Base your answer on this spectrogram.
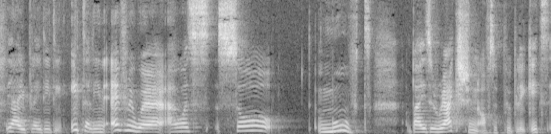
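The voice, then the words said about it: French accent in English. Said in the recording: “when you're French, you do that with a French accent on both languages ... We love the French accent. ... It's terrible. That's how it is. We cannot help it.”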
